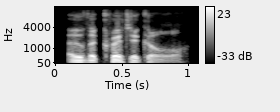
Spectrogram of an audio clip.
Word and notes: overcritical: British English

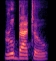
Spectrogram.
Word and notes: rubato: Indian

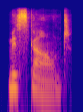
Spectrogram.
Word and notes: miscount: Indian

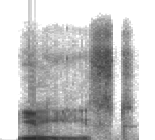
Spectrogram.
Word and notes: yeast: British English

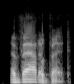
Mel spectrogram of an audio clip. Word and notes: avadavat: American English

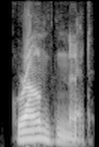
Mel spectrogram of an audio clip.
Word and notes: groundnut: American English

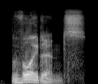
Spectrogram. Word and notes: voidance: British English

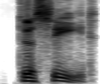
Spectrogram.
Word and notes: deceit: American English

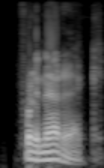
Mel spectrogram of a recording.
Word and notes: frenetic: American English

